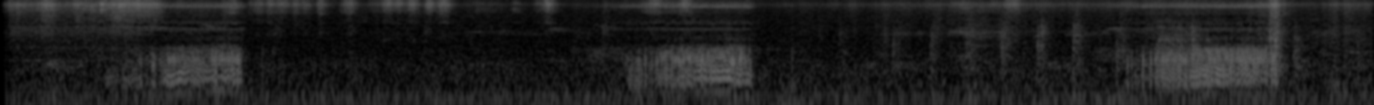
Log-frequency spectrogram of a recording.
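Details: A sleeping female French bulldog snoring quietly: three soft, raspy, rumbling snores, each lasting about two seconds and spaced roughly seven seconds apart, over a faint high-pitched background hiss.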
